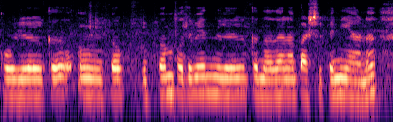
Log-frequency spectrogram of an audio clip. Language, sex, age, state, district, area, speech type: Malayalam, female, 30-45, Kerala, Alappuzha, rural, spontaneous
